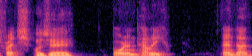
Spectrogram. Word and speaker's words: Auger: Manuel saying it's pronounced with a J, so it must be French. Yeah, it's French. Auger.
